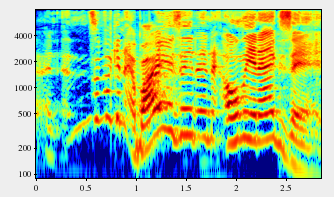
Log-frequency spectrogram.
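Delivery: real frustration about a door that won't open; exasperated rant. Real, not acted. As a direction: pitch shoots way up in disbelief. Ranting about the exit door.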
